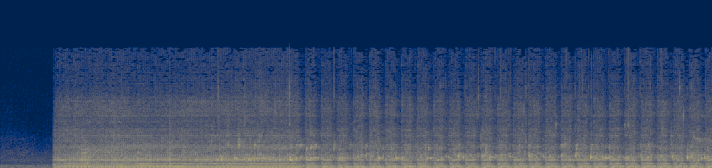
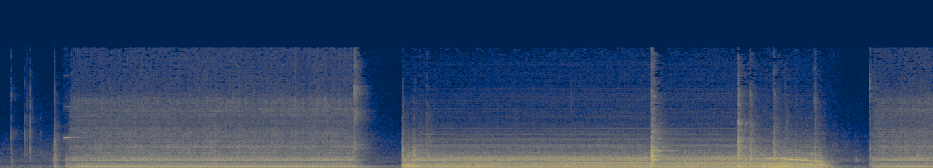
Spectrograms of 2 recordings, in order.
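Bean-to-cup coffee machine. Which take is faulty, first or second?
second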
